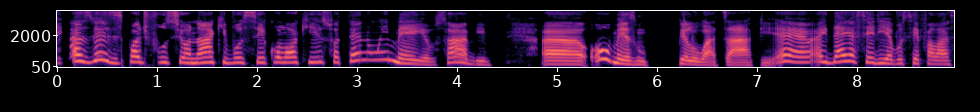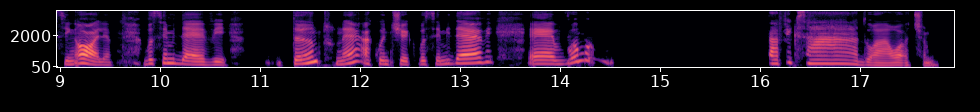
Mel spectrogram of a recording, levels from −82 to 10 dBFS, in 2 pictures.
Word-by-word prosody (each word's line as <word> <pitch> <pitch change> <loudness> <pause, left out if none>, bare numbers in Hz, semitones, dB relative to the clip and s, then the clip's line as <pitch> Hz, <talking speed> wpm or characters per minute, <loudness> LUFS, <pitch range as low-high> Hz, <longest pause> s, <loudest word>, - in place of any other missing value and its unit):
Às 325 -5 +5
vezes 355 - +2
pode 285 -3 +1
funcionar 265 0 +2
que 270 - -4
você 260 +2 -2
coloque 270 0 0
isso 280 0 -6
até 335 +7 -1
num 400 0 -7
email, 215 - 0
sabe. 185 -10 0 0.5
Hã, 175 -1 +6
ou 440 0 +5
mesmo 180 - +2 0.3
pelo 180 -7 +1
WhatsApp, 135 -2 +1
eh, 295 -4 +3
a - - -1
ideia 305 +5 +3
seria 230 -6 -1
você 210 +2 -5
falar 190 -3 -2
assim: 175 0 -7
"Olha, 155 -11 +5 0.3
você 205 +4 -4
me 230 - -2
deve 155 -6 -2 0.6
tanto, 235 +11 0
né, 220 - -1
a - - -1
quantia 180 -2 -5
que - - -34
você 180 0 -9
me 195 - -9
deve, 235 +5 +3 0.4
eh 195 0 +1
vamos" 290 - -4 1.8
Tá 210 - +1
fixado, 205 - -3
ah, 125 -1 -2
ótimo. 125 0 -6
215 Hz, 140 wpm, -22 LUFS, 175-270 Hz, 1.8 s, Hã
